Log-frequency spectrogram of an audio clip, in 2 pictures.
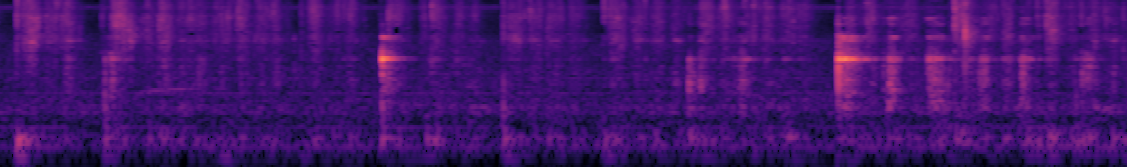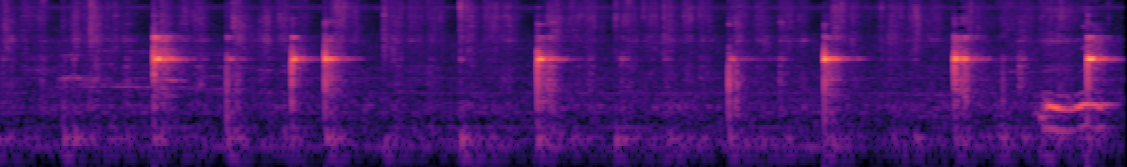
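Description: Stone pestle grinding chillies and garlic in a stone mortar (Indonesian cobek and ulekan): continuous gritty scraping and crushing, with sharp stone-on-stone knocks every one to three seconds.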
